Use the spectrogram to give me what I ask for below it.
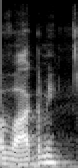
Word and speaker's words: VAGAME: Eh, não é Vagami, né? Tem a pronúncia correta. É vagam. Isso. Vagam. Isso. De vaga.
